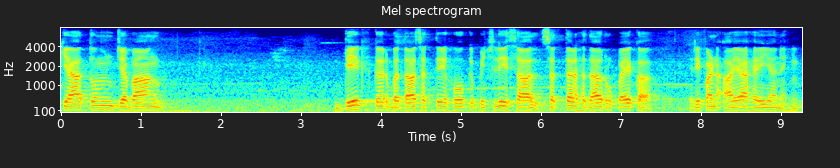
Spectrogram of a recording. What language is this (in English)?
Urdu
